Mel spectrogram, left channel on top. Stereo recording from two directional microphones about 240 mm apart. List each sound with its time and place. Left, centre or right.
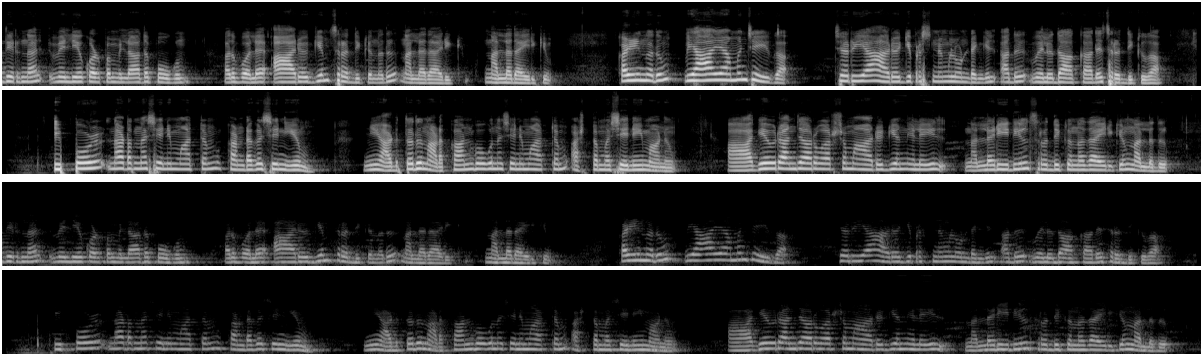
0.0 s a woman's voice: left
6.8 s a woman's voice: left
12.5 s a woman's voice: left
